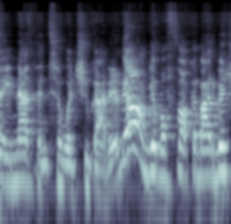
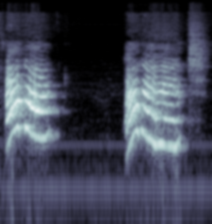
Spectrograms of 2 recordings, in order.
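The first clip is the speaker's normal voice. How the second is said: much higher, louder, each okay a sharp challenge; defiant okay; 8 dB louder, slower than usual. Pretend. Told she can't withdraw, she answers the bank with loud defiant okays. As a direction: fire back okay like a threat.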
